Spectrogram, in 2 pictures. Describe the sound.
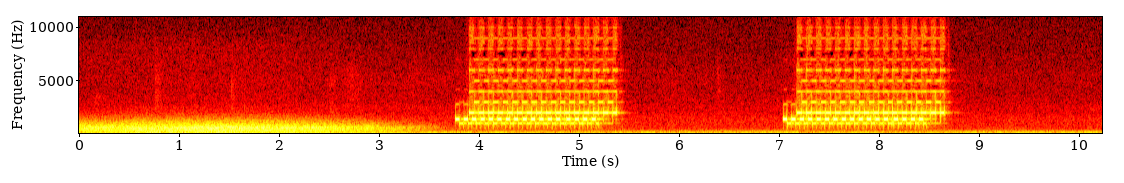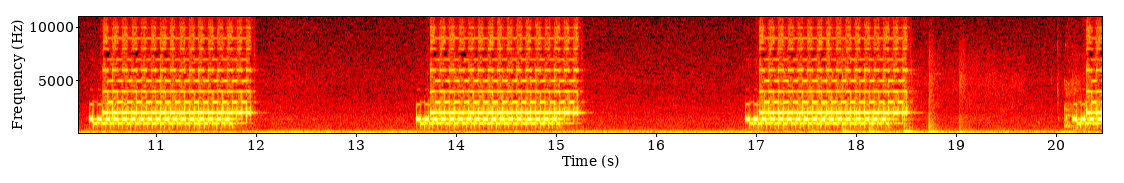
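In a radio drama, a telephone rings five times before the call is answered. Evenly spaced bursts of bright, trilling electronic ringing are separated by quiet gaps, after a short opening whoosh of noise.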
